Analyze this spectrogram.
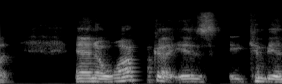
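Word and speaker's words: huaca: sacred places is h-u-a-c-a is the way we spell it and a walka is it can be a natural formation it's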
